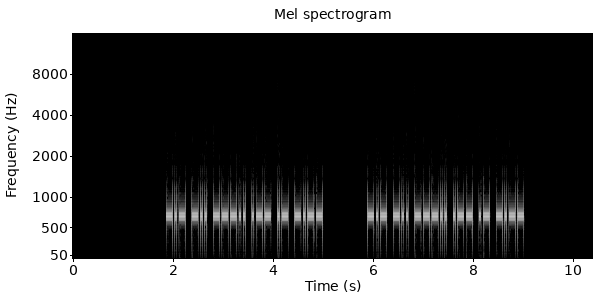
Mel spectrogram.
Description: Morse code, heard as a keyed tone, about 27 wpm, 700 Hz. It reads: KD8WAY KD8WAY
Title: USA Call Signs - 6 Characters - Repeated 2x - 28wpm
